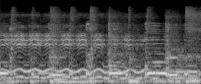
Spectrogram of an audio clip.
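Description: A woman singing live, holding one long note with a wide vibrato, over strummed acoustic guitar and bass in a Latin-tinged jazz arrangement.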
